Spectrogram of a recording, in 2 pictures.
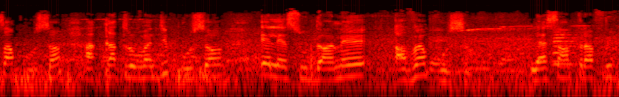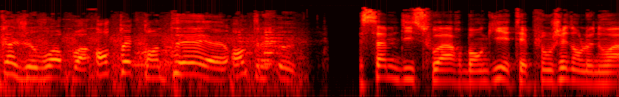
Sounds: speech

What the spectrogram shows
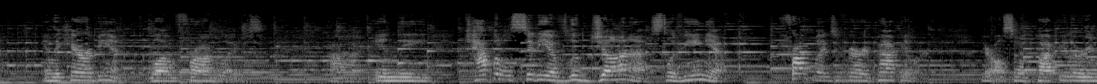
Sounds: speech, music

